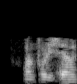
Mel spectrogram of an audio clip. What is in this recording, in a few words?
Police Patrol 1 (Dispatch)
